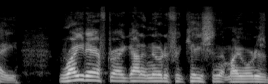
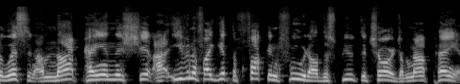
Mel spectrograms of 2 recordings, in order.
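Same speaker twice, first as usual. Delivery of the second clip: mock half-yell, pitched-up and heated; 6 semitones higher than usual. Retelling yelling at a shopper over a canceled grocery order, retelling own yelling. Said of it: "So I'm yelling at her".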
